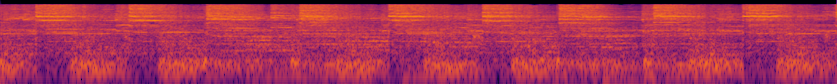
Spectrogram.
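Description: Loud rhythmic percussion music with ringing, clanging metal over a beat of about two strokes a second.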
